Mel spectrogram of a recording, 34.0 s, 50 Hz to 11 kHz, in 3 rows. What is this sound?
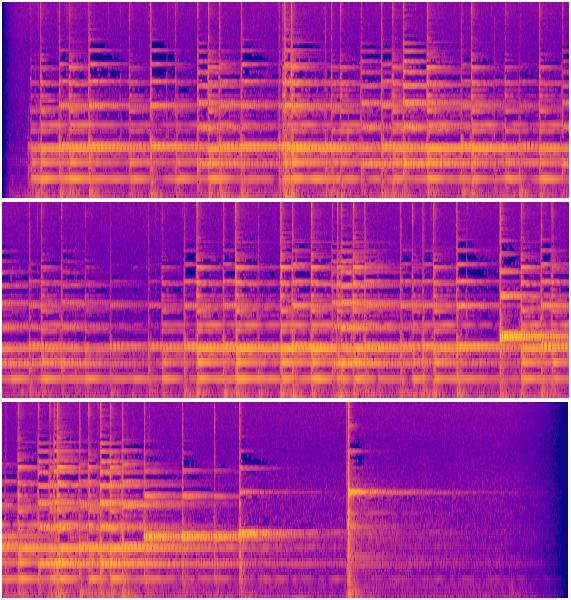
Detuned Piano Swingy 1
A whole bunch of broken piano sounds recorded with Zoom H4n
improvised, untuned, soundtrack, eery, out-of-tune, detuned, retro, thrilling, horror, filmic, old, vintage, creepy, spooky, upright, piano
